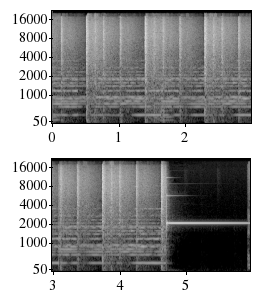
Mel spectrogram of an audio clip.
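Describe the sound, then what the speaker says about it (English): Notification ding triggered from an Ableton clip: a bright bell tone struck about seven times in a steady rhythm, then one final ding left to ring out clearly on its own. "I want the message, the notification to ring by itself"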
